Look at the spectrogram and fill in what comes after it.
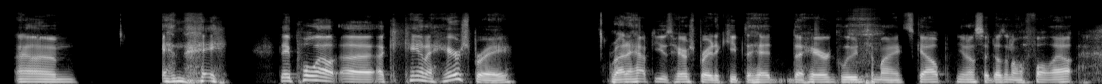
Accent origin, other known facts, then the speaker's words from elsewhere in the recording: Southern California, United States; I grew up in Southern California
